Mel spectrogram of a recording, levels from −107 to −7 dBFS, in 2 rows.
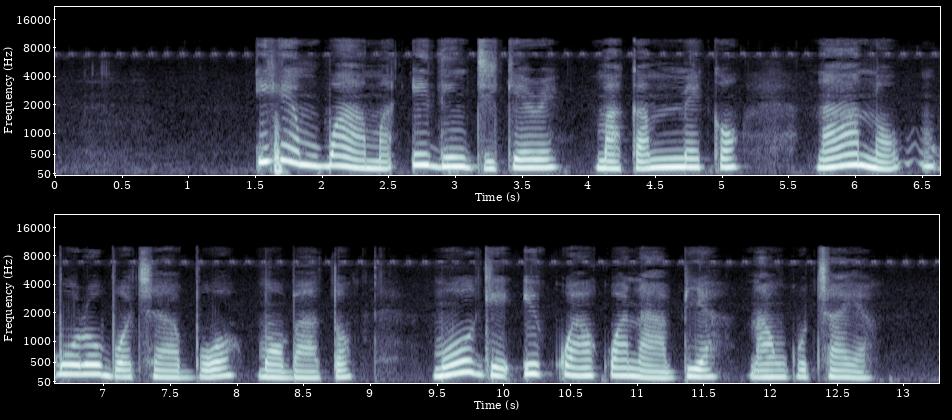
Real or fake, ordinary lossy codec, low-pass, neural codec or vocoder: real; AAC, 48 kbps; 9.9 kHz; none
